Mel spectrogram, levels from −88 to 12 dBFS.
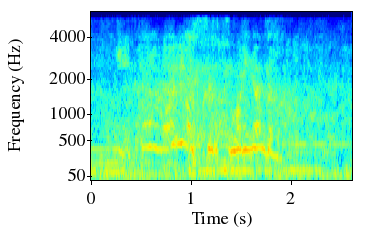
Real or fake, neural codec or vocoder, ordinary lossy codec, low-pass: fake; codec, 24 kHz, 3 kbps, HILCodec; none; 5.4 kHz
